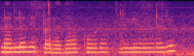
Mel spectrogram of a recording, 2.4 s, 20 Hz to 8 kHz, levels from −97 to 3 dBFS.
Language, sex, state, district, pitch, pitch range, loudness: Telugu, female, Telangana, Mahabubabad, 230 Hz, 220-235 Hz, -16 LUFS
